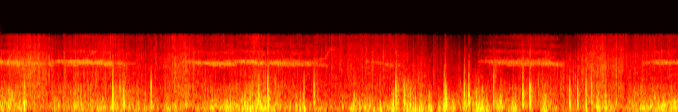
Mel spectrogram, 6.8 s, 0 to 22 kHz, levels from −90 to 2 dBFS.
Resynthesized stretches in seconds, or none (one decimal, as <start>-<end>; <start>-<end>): none

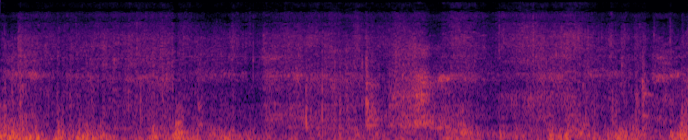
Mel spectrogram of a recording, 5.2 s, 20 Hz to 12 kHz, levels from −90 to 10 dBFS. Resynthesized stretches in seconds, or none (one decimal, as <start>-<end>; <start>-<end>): 1.2-4.3

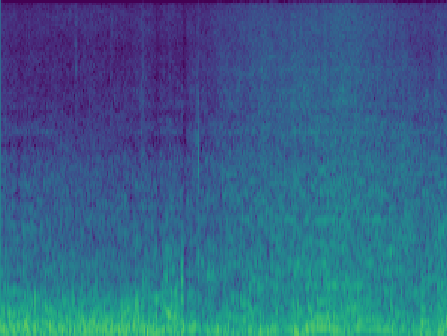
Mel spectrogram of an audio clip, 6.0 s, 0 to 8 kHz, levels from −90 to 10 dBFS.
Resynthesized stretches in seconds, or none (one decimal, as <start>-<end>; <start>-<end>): 0.0-0.7; 1.7-6.0

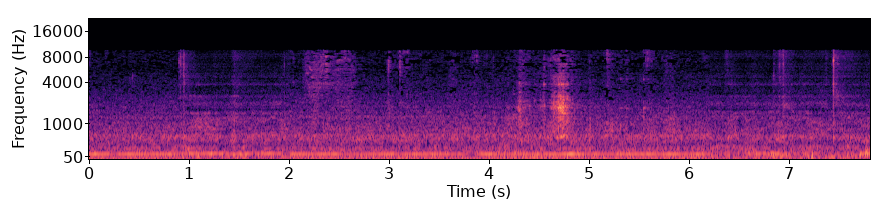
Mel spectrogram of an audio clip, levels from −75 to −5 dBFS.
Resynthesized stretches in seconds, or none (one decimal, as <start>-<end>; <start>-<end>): 0.9-2.0; 6.2-7.8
